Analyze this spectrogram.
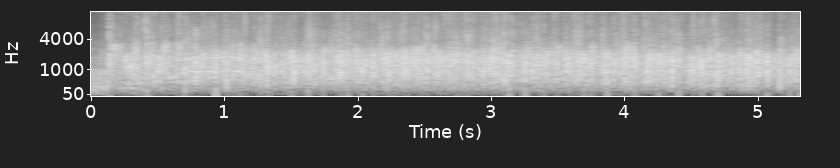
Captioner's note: applause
